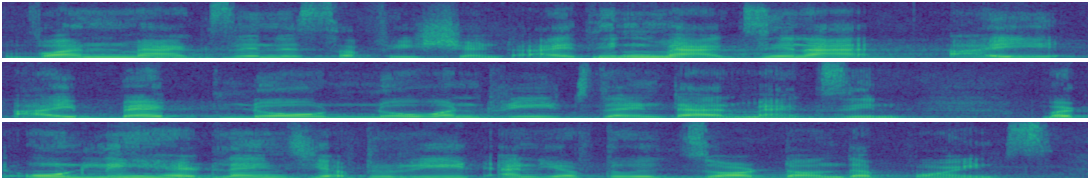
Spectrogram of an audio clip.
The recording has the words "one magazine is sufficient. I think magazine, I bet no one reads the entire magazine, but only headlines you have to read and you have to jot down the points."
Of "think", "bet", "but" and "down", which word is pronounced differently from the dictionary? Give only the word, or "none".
think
